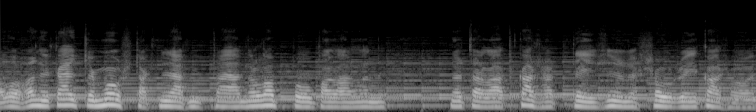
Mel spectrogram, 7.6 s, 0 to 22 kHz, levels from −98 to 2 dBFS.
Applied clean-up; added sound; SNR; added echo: none; Piano; 11 dB; none.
